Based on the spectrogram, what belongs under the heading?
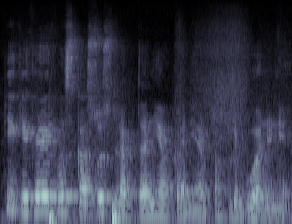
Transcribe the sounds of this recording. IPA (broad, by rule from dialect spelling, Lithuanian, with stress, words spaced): tʲiɛk kʲiɛk rʲɛɪk ˈʋʲɪskɐs ˈsʊsʲlʲɛptɐ ˈnʲiɛkɐ nʲiɛr kɐp lʲɪˈɡuɔnʲɪnʲiɛ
